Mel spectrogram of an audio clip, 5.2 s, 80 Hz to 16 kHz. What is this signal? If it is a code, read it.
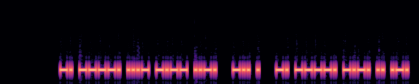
Morse code, heard as a keyed tone, about 40 wpm, 700 Hz. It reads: N9VYF DE N9CIR
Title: USA Callsign DE Callsign - 5 Characters - 40wpm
